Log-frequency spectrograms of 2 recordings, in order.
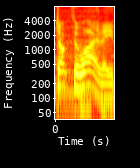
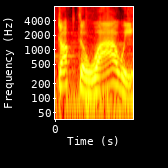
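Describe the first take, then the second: First: The name is said with a long 'i', like Wily. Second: The name is said with an 'ow' sound, like Wowie. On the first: It is the usual name of the character. The speaker calls it right. "it's Doctor Wily" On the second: It copies a voice-acting error from a game. The speaker calls it wrong. "I was doing the Mega Man eight pronunciation of Doctor Wily"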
